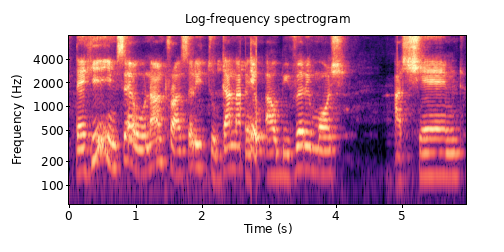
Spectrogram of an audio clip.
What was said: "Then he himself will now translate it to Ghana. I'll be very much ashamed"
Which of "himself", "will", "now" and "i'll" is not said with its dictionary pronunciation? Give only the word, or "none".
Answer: i'll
